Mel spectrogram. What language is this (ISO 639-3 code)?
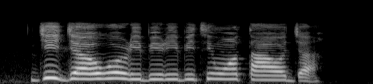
yor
